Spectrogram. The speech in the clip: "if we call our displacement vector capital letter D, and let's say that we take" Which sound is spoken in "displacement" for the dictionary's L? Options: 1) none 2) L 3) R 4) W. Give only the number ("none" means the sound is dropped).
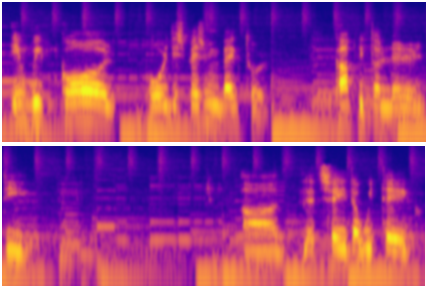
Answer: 1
